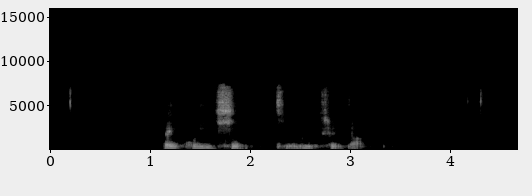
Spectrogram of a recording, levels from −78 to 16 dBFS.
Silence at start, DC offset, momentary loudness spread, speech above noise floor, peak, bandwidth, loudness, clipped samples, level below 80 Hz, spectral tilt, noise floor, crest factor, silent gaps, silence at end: 1.15 s; under 0.1%; 20 LU; 21 dB; -12 dBFS; 7.4 kHz; -33 LUFS; under 0.1%; -74 dBFS; -3 dB/octave; -54 dBFS; 26 dB; none; 1.55 s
